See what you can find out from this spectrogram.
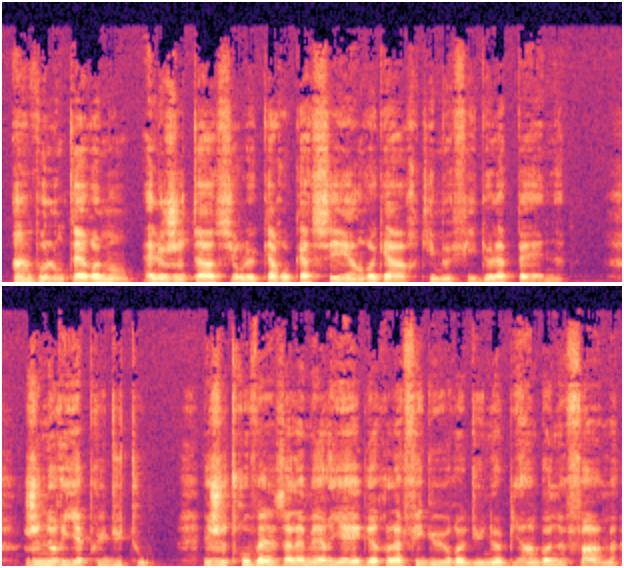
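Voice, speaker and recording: A woman narrating a classic storybook in a calm, measured voice. She reads very slowly, with a low, dark, mellow tone. The delivery is steady and gentle. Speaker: audiobook reader.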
